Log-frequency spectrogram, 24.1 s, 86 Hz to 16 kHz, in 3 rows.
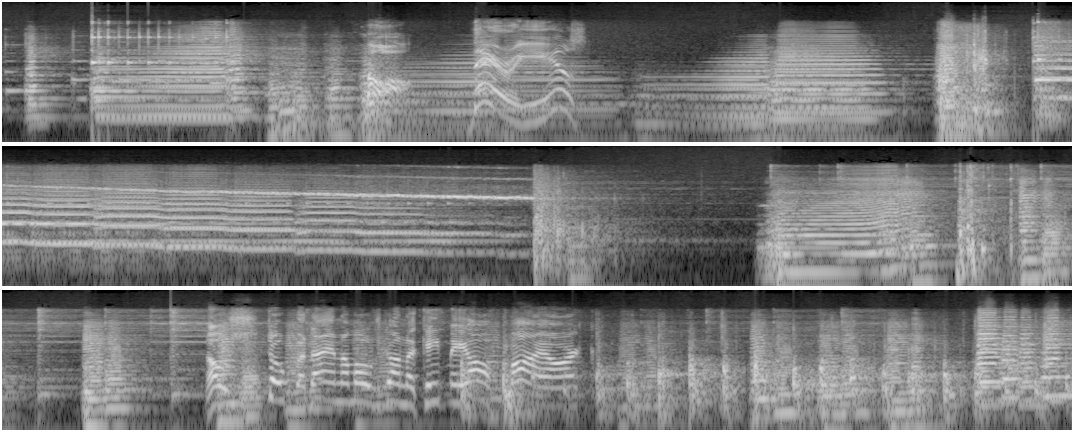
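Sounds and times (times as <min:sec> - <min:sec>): orchestral cartoon music with brass: 0:01.3 - 0:10.6, 0:13.7 - 0:21.0, 0:21.7 - 0:24.0
falling whistle-like glide: 0:08.6 - 0:13.7.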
